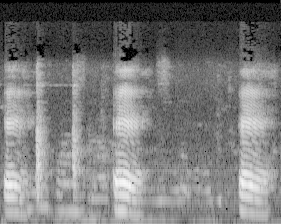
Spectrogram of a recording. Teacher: Pag sinabing E, ang posisyon ng ating dila ay nasa gitna at ang bahagi ng ating dila ay nasa harap.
